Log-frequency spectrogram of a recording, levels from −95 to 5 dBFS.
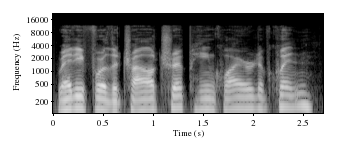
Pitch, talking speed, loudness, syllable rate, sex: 120 Hz, 200 wpm, -18 LUFS, 5.3 syllables/s, male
